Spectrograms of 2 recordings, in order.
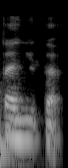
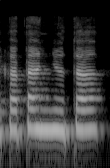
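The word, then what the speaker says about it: kataññutā: Excuse me, because I'm learning Sanskrit, the Katanyuta should have gone higher, longer.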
